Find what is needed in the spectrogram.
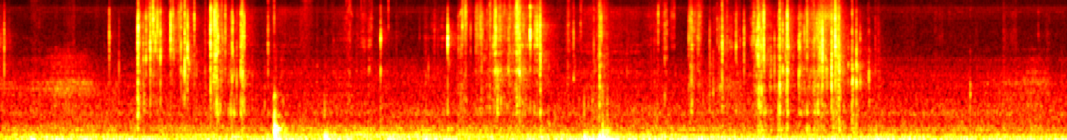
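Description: Foil trading-card booster pack being torn open and crinkled by hand, in several spells of sharp crackles.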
